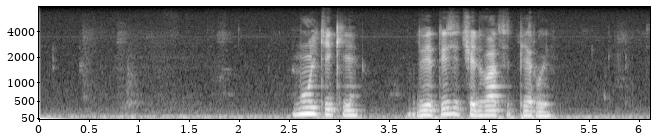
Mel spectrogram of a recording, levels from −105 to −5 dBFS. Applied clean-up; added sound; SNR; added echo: none; none; none; none.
